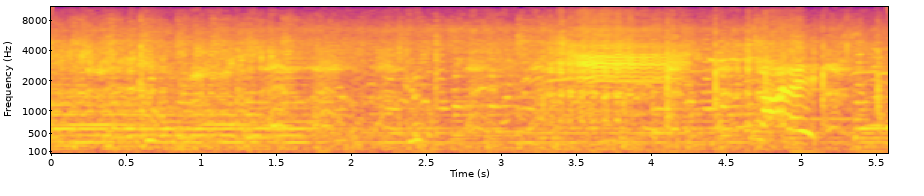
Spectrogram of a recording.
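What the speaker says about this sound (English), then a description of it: "Get those sheep through!" A flock of sheep bleats repeatedly at a rural sheep station, overlapping calls blending with shouting voices, rustling movement and outdoor bustle as the animals are driven through.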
